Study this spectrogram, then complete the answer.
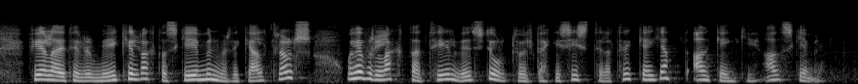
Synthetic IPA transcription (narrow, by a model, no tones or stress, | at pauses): fjɛːlajðɪt̪ʰɪlʏɾmɪːcɪlvaxt̪aðscɪːmʏnvɛɾðɪcalt̪ɾjawlsɔɣhɛvʏɾlaxt̪θaðt̪ʰɪlvɪðst̪jowɾt̪nvœlt̪ɛhcɪsist̪ʰːɪlaðt̪ʰɾɪcːajam̥t̪aðcejɲcɪaðscɪːmɪn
